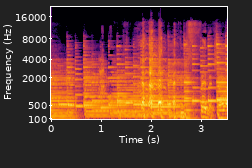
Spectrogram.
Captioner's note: laughs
